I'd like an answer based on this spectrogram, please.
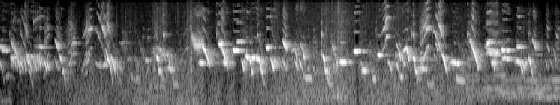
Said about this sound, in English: Birdsong can be so beautiful, but what does it mean? Is this a melodic tune or an elaborate poem that's to enthrall and attract another bird? Or is it an angry shout, like a warning to stay out of my territory?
